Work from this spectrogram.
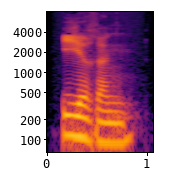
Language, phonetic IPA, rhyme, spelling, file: German, [ˈiːʁən], -iːʁən, ihren, De-ihren.ogg
- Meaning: inflection of ihr: 1. accusative masculine singular 2. dative plural: her, its, their (referring to a masculine object in the accusative case, or a plural object in the dative case)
